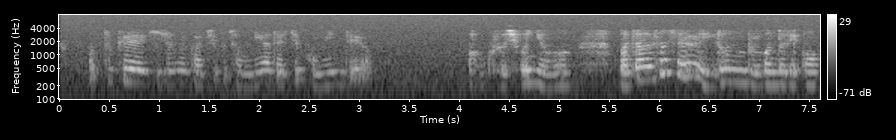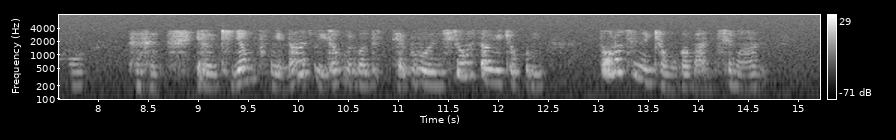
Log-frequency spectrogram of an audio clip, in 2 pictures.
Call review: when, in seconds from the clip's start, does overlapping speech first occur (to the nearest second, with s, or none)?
none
